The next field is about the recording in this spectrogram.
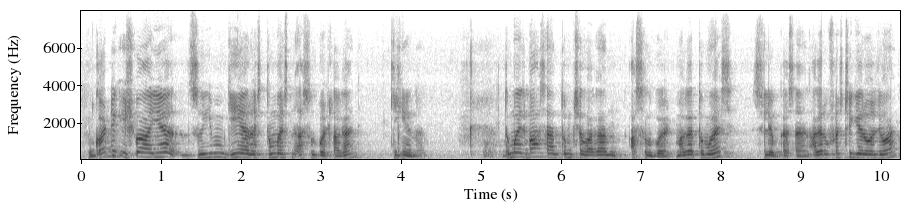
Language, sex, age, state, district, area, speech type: Kashmiri, male, 45-60, Jammu and Kashmir, Srinagar, urban, spontaneous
